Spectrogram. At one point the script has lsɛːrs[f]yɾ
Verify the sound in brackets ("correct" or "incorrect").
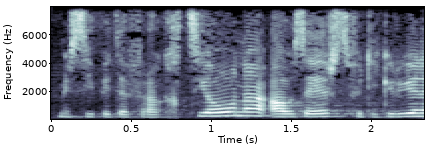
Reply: correct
